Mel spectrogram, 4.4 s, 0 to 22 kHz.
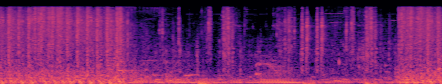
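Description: Dense gunfire in The Division 2 during an attack on the Grand Washington Hotel, loud and continuous, with overlapping rapid bursts and a steady automatic-fire clatter throughout.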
